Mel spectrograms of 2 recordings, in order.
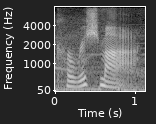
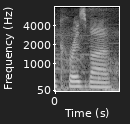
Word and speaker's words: Charisma: Outlaws uh Trish said Oh I thought it was pronounced like Karishma uh I don't know my mom decided on Charisma it doesn't matter to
